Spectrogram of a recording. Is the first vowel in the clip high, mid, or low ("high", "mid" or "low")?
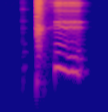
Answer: high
